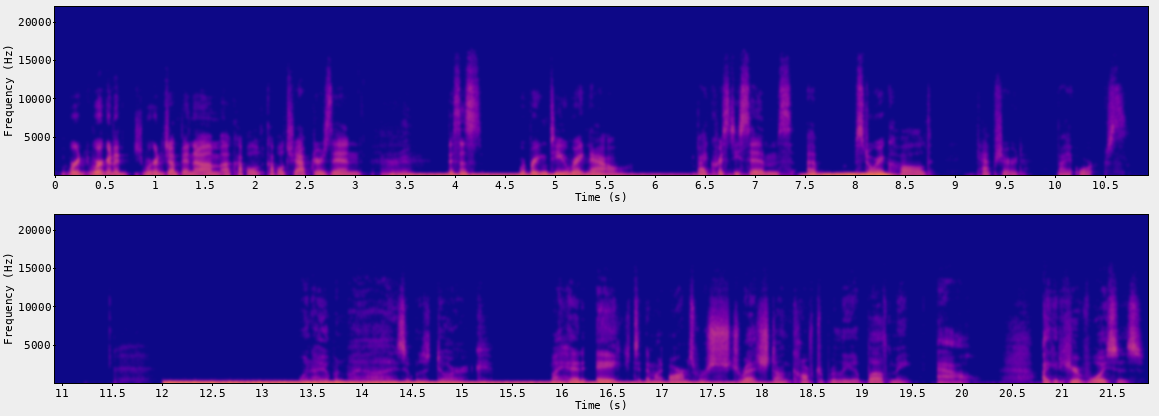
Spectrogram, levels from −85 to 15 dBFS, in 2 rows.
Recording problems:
low rumble; loud; from 3.5 to 8.5 s and from 12 to 18 s; 2 dB below the speech
uneven, jittery; strongly; from 1 to 21 s

